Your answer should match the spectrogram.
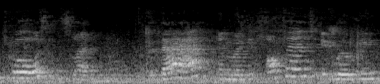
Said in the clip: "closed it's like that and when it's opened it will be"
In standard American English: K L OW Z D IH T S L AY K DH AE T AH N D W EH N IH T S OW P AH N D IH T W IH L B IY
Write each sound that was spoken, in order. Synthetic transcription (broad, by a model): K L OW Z IH T S L AY K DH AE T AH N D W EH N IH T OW F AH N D IH T W IH L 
